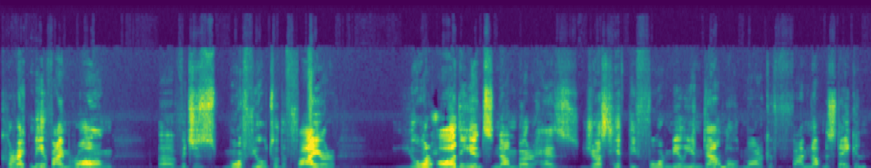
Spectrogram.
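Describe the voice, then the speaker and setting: A man voicing a polite but touchy vampire count who interviews guests on a podcast in deliberate, halting, formal phrases. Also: a little high, big pitch swings, fairly bright tone, dry recording, heavily acted. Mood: courteous, inquisitive. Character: male vampire count hosting a talk show, polite, touchy.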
